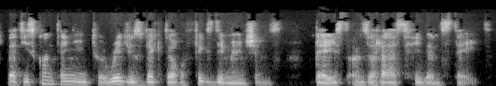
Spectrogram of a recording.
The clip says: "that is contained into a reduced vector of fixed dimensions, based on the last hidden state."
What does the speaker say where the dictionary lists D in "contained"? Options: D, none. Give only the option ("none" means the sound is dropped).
none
